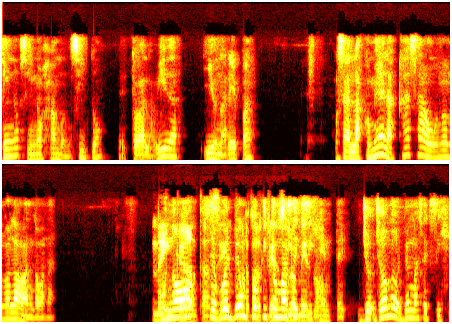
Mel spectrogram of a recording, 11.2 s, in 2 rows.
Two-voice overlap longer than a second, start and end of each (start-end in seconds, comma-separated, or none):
7.5-9.7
